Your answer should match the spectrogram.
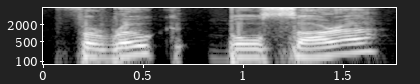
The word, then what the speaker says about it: Farouk Bulsara: His real name is actually, I can't even pronounce it. It's like Faroka. Here we go. Farouk Bulsara.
